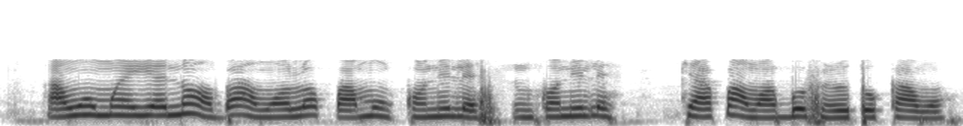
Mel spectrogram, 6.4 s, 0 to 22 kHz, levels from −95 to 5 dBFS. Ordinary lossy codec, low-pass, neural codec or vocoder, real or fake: AAC, 32 kbps; 3.6 kHz; none; real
